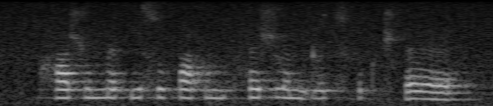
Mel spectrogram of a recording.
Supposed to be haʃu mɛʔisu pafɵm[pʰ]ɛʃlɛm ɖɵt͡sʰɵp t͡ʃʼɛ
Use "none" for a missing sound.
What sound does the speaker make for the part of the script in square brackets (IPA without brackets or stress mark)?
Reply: pʰ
